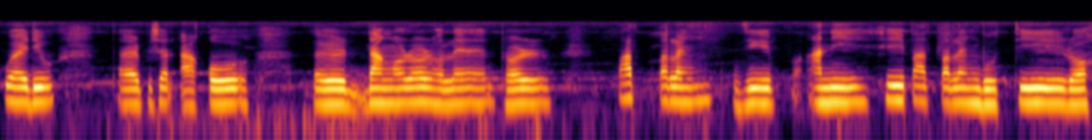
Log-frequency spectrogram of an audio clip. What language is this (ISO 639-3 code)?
asm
